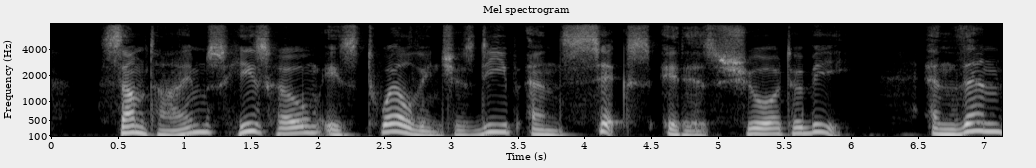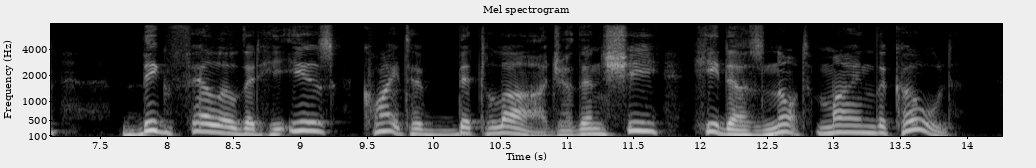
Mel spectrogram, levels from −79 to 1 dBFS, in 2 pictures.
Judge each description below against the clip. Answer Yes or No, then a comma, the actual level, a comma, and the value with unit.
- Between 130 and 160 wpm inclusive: Yes, average, 140 wpm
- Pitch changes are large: Yes, wide, 7.4 semitones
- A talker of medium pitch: Yes, medium, 150 Hz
